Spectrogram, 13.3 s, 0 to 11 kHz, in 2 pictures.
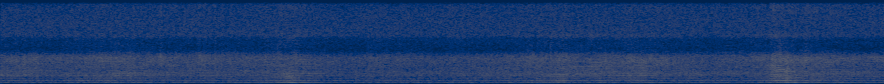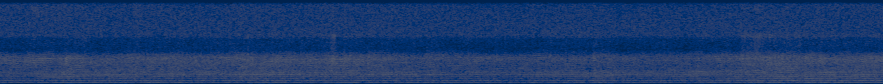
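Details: Garage in Colorado, January, 60 degrees: honey bees feasting at a 3D printed feeder give a continuous droning buzz, swelling briefly every few seconds as individuals fly close.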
